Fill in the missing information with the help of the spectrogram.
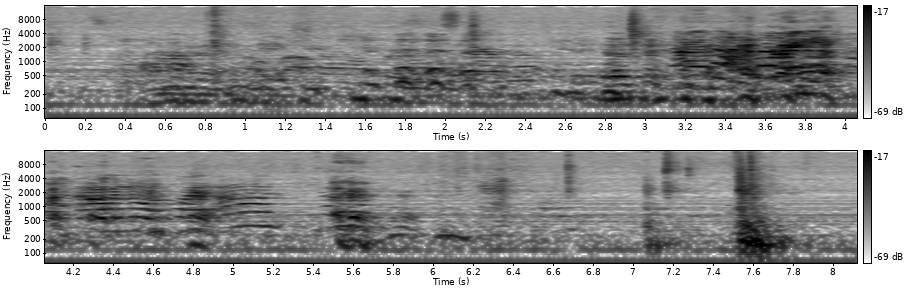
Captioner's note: laugh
